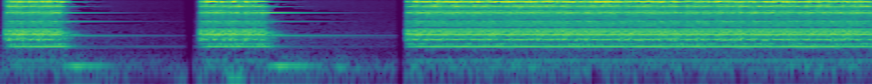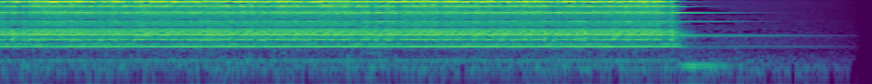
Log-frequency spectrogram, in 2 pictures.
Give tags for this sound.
doorbell
INT
old
ringing

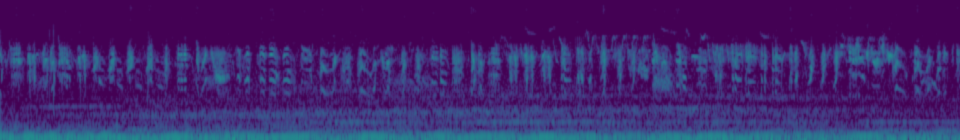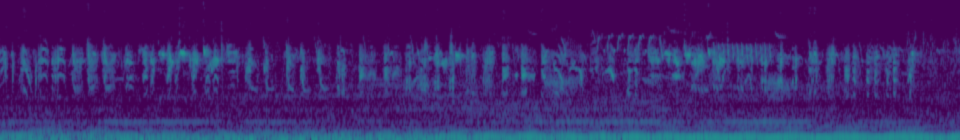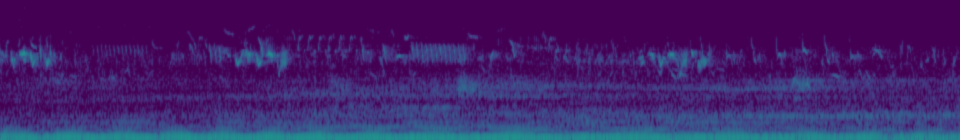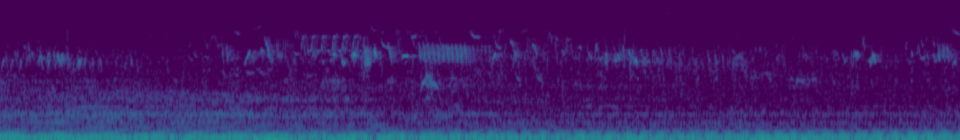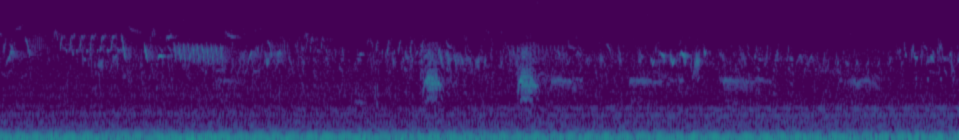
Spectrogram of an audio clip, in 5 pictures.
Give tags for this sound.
denmark
marbaek
binaural
reed-warbler
reed
birdsong

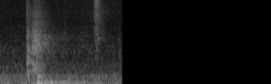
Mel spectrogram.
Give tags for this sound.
open
pantry
door

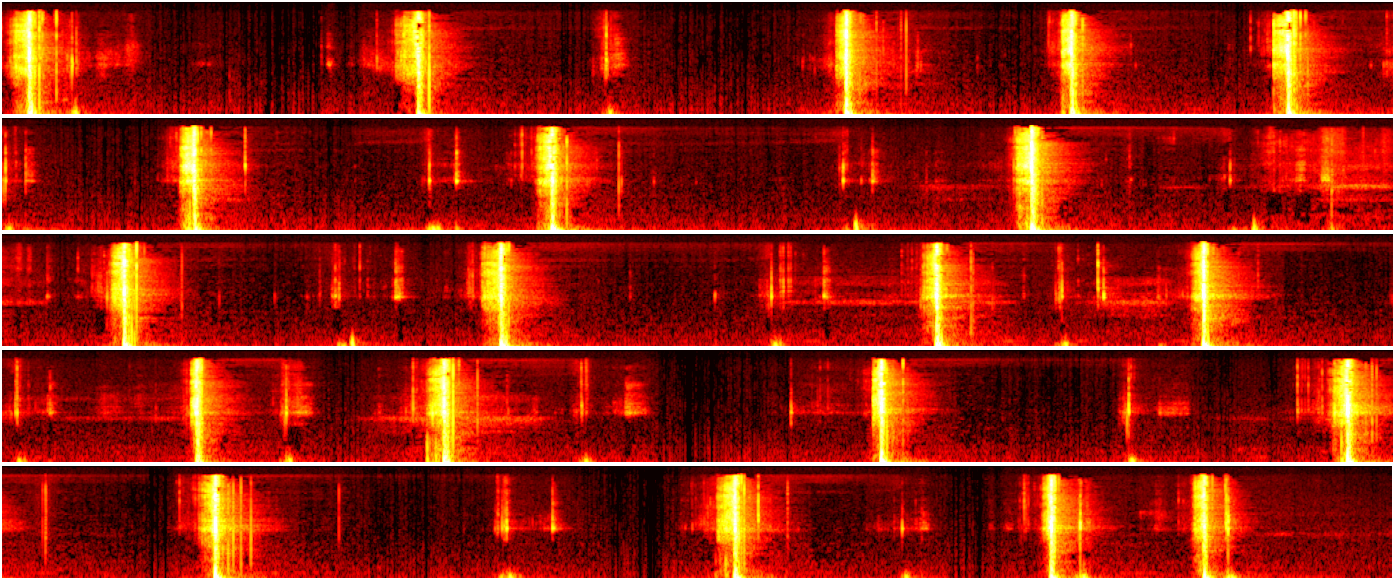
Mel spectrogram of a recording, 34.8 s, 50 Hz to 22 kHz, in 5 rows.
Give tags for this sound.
ignite
spark
recording
onesoundperday2018
ligther
fire

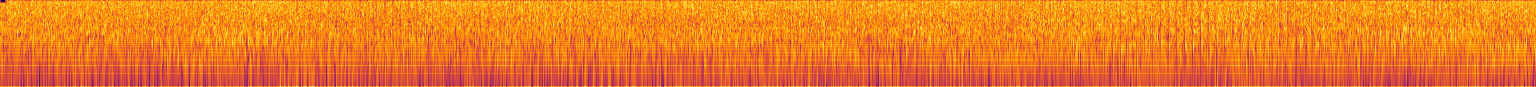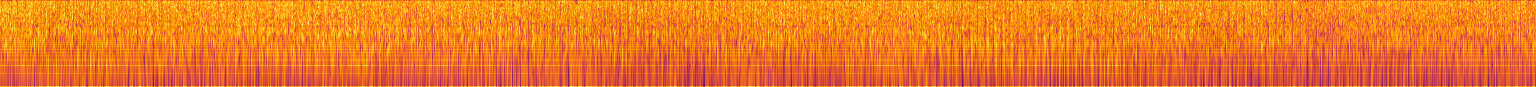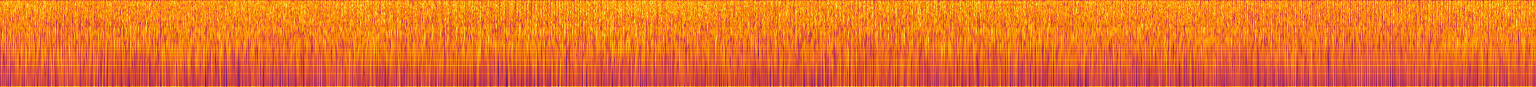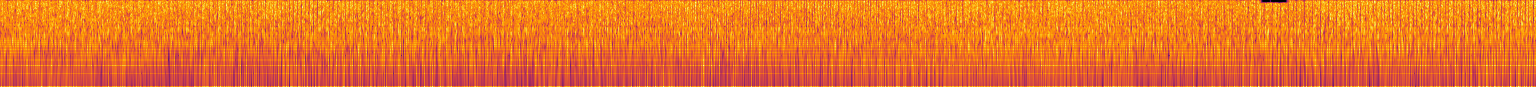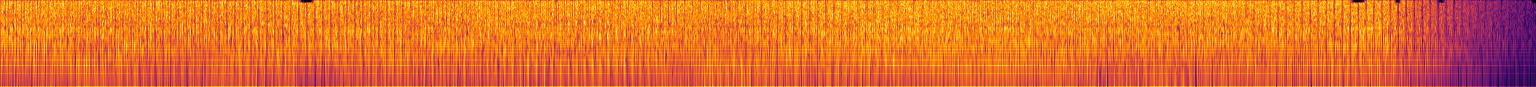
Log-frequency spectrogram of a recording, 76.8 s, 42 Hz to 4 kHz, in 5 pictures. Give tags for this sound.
audio-paint
computer
cyber-waterfall
dare-26
data-pipe
digital
digital-raspberry
electronic
glitch
harsh
image-to-sound
lo-fi
noise
rainbow-over-hell
scifi
synthesized

